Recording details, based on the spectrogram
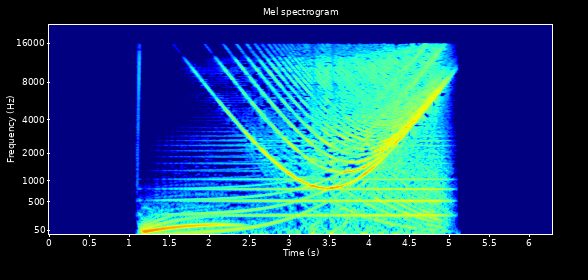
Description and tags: Time-Machine Up:Long
Weird Sound Thing
Edited, Free, Mastered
